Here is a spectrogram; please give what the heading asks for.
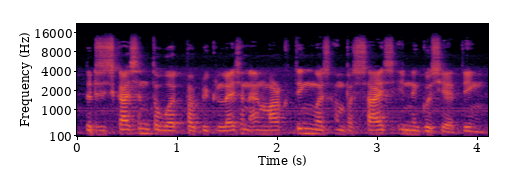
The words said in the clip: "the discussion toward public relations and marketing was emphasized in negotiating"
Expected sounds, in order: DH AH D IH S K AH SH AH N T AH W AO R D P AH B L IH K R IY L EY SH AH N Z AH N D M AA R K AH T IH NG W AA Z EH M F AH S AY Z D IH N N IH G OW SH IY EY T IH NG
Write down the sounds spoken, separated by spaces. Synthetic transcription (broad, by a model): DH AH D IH S K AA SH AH N T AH W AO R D P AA B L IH K R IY L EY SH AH N AH N M AA R K AH T IH NG W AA S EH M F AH S AY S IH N N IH G OW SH IY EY T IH NG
